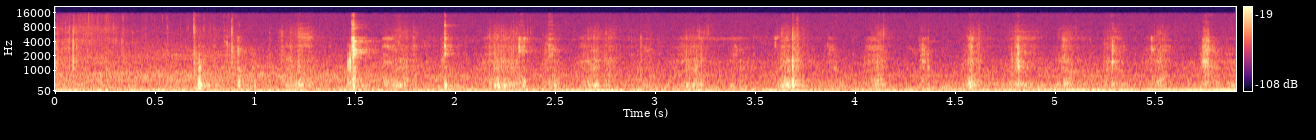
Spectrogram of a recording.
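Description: A person chewing a bite of a large chocolate chip cookie close to the microphone: faint, irregular small crunches and mouth clicks.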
